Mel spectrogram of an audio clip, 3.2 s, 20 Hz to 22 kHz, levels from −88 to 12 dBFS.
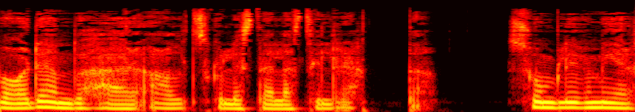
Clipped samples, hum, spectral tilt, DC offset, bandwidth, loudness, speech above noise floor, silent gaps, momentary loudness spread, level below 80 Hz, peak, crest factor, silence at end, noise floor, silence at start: under 0.1%; none; -5.5 dB/octave; under 0.1%; 16.5 kHz; -16 LUFS; 21 dB; none; 19 LU; -52 dBFS; -2 dBFS; 14 dB; 0 s; -36 dBFS; 0 s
